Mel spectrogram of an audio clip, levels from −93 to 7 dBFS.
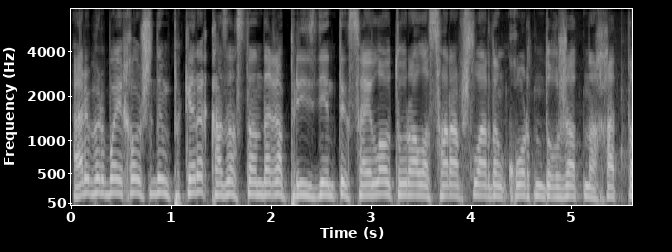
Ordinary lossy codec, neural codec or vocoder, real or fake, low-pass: none; none; real; none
